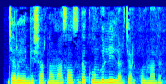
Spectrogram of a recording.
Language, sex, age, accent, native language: Uzbek, female, 18-24, Jizzax, Uzbek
